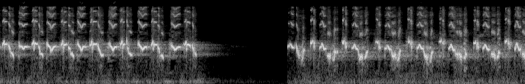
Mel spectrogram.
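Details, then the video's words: Female yellow-vented bulbul calls to a male with rapid, bubbly, repeated notes, about three per second. A brief silence breaks the two stretches of chattering phrases. "KICAU SUARA trucukan gacor"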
